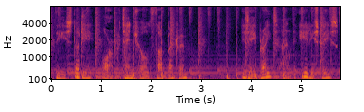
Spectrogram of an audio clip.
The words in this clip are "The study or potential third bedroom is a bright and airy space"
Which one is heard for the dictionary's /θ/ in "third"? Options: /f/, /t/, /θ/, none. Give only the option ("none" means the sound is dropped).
/θ/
